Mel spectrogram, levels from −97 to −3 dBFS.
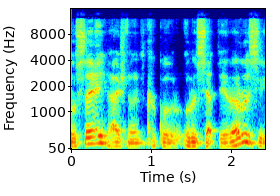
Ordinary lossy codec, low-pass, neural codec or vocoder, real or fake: Opus, 64 kbps; 14.4 kHz; none; real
